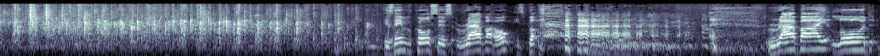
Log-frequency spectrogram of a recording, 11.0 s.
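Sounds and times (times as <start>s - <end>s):
audience applause: 0.0s - 5.2s
speech: 4.8s - 10.9s
laughter: 6.7s - 9.4s.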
